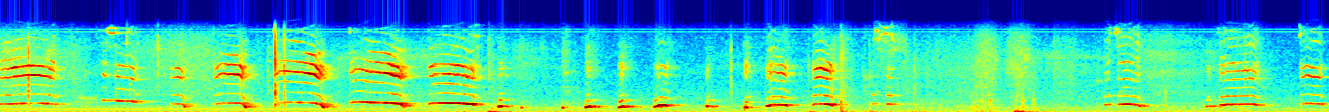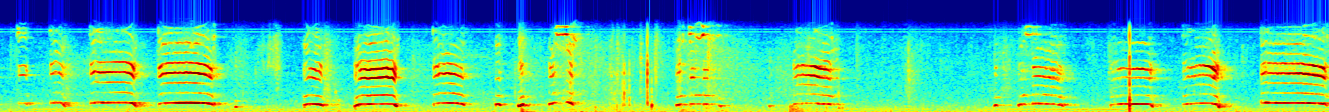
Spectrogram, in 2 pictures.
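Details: Playing Labrador Retriever pup aged seven weeks: dense runs of shrill whines and yelping squeals, arched in pitch, repeated almost continuously over twenty seconds, with a low background hum.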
